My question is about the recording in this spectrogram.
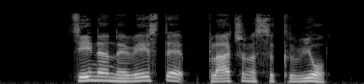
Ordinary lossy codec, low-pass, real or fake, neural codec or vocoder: MP3, 48 kbps; 19.8 kHz; fake; vocoder, 44.1 kHz, 128 mel bands, Pupu-Vocoder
